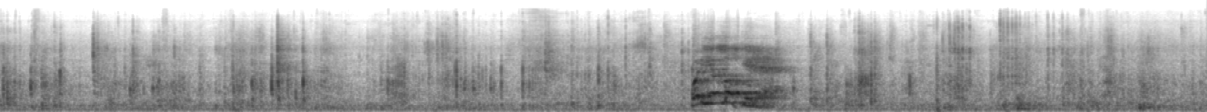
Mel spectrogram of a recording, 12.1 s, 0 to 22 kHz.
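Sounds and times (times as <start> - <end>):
footsteps on hard stage floor: 0.0 - 7.0, 7.6 - 12.0
steady low hum: 0.0 - 12.0.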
